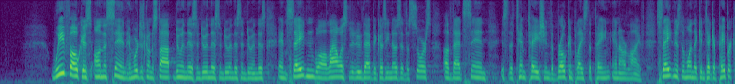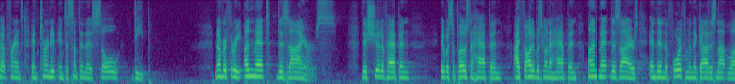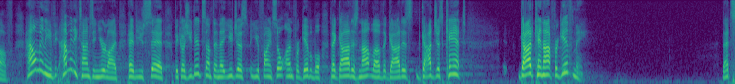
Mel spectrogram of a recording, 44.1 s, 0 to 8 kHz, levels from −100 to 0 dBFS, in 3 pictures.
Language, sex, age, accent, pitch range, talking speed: English, male, 50-69, American, 140-180 Hz, 195 wpm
